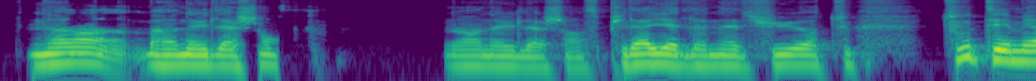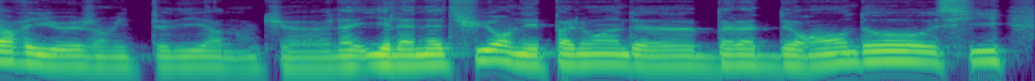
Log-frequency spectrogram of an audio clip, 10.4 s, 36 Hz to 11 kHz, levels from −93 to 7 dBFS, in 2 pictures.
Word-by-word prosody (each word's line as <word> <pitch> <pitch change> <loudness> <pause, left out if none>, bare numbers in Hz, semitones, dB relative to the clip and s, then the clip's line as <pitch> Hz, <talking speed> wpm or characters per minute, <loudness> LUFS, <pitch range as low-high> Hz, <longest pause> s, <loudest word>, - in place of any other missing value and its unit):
Non, 125 +3 +3
non. 135 -4 0
Bah, 115 - -2
on 115 +1 +3
a 115 - +4
eu 115 - +3
de 115 - -4
la 110 - +1
chance. 120 +2 -5 0.8
Non, 110 0 -6
on - - -3
a 110 - -3
eu 105 - -3
de 105 - -6
la 105 - -4
chance. 100 0 -9
Puis 120 - -6
là, 125 0 +5
il 125 - +5
y - - +6
a - - +4
de 115 - -6
la 115 0 -3
nature, 115 +1 -2
tout - - -12 0.4
tout 190 -2 +2
est 160 - +9
merveilleux, 135 -7 +2
j'ai 105 -1 -5
envie 100 -1 -7
de 90 - -22
te - - -11
dire. 105 0 -5
Donc, 95 0 -12
heu, 95 0 -7
là, 105 +1 -1
il 105 - -2
y 120 - +4
a - - +5
la 115 0 +3
nature, 125 +7 +3
on - - +1
n'est 120 -2 +3
pas 125 -2 0
loin 125 0 0
de 110 -2 -2
balades 115 +1 -3
de 120 - -1
rando 140 +7 +2
aussi. 150 +2 -2
115 Hz, 290 wpm, -20 LUFS, 110-125 Hz, 0.8 s, est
